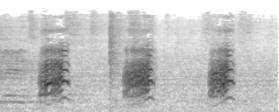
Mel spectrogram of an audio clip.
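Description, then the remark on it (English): A person imitates a Canada goose, giving three loud, nasal honks with short pauses between them, with no other talking. “Canada goose.”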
